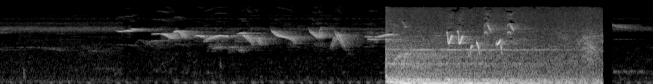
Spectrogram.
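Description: A bird calling in a quick run of short downward-sweeping chirps over a steady high insect drone. About four seconds in, a loud rushing noise with a deep rumble swamps it, then cuts off abruptly.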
